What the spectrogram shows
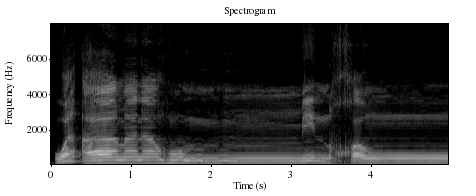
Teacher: Kha is one of the letters of full mouth. Okay? Therefore, we have to pronounce it in full mouth.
